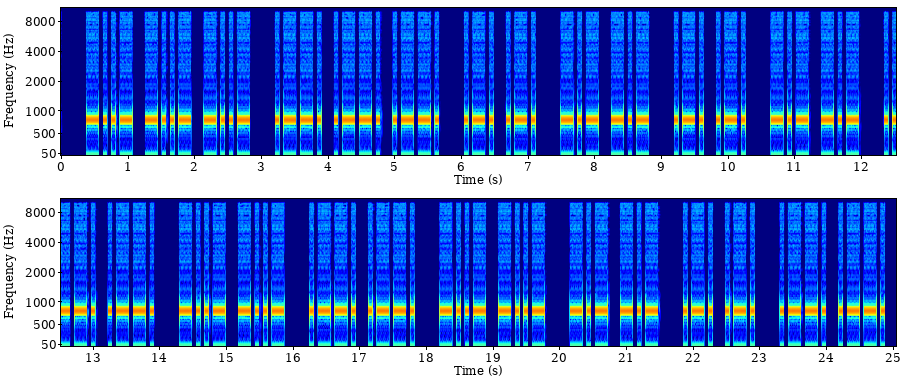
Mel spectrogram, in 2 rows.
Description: Morse code, heard as a keyed tone, about 19 wpm, 800 Hz. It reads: XXX PPP RR KK RR KK PP XX PP XX KK RR PP
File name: Basic Letter Groups By7Groups / RKPX / RKPX@18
